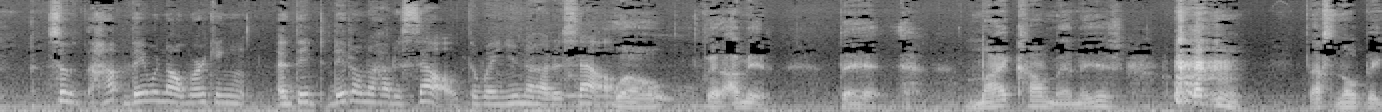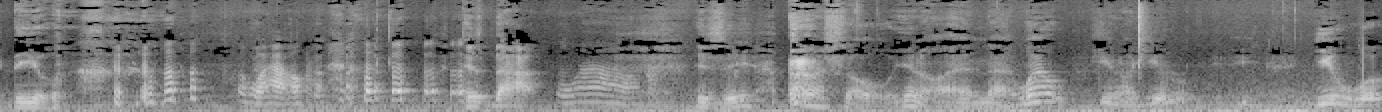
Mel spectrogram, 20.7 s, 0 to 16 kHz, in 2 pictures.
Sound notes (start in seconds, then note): 8.7 coughs; 12.5 both laugh; 15.9 coughs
